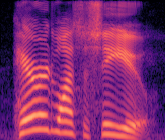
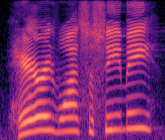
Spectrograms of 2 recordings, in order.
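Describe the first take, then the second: First: Said in the usual way. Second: Higher incredulous question; a mock surprised question about Herod. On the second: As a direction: disbelief that Herod would ask. Jesus hears of Herod's summons.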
